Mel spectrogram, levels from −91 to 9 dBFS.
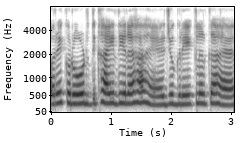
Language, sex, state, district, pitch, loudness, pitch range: Hindi, female, Himachal Pradesh, Shimla, 275 Hz, -17 LUFS, 255-280 Hz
